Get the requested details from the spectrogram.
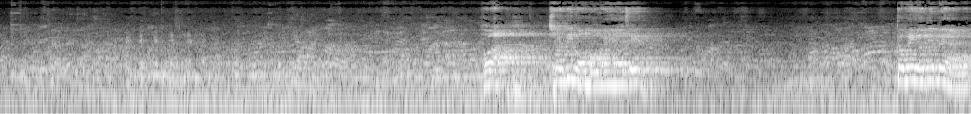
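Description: Backing music plays from a loudspeaker.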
